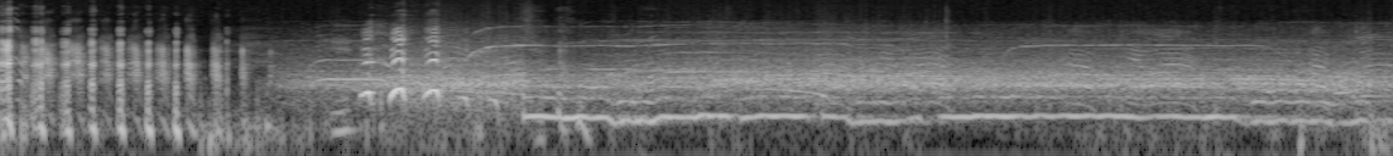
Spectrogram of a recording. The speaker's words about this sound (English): It's a lot of fans yelling here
